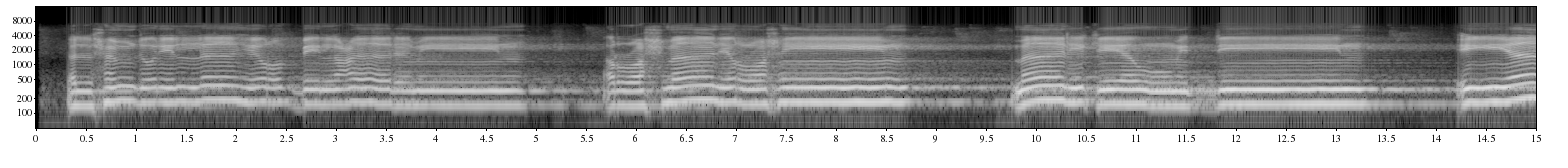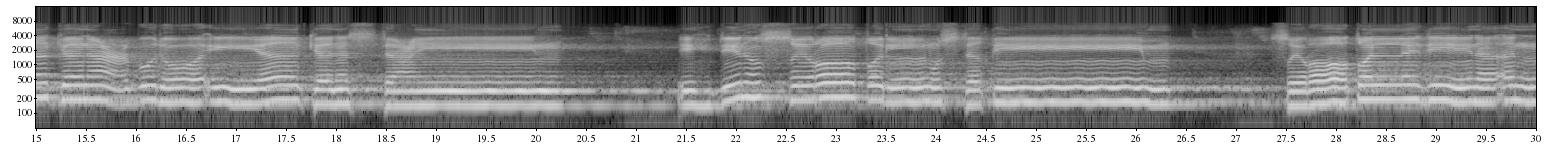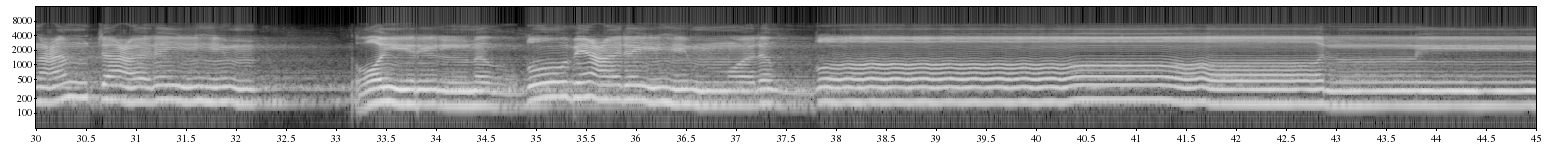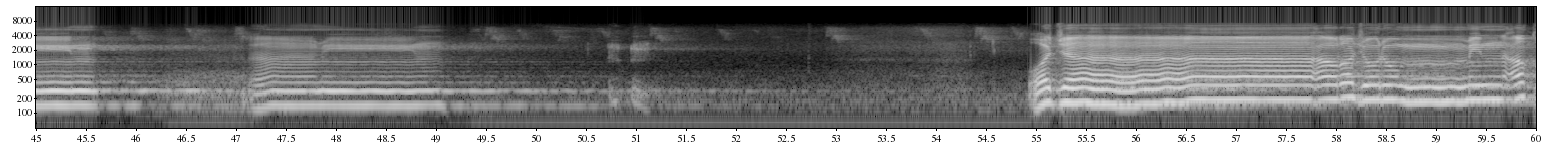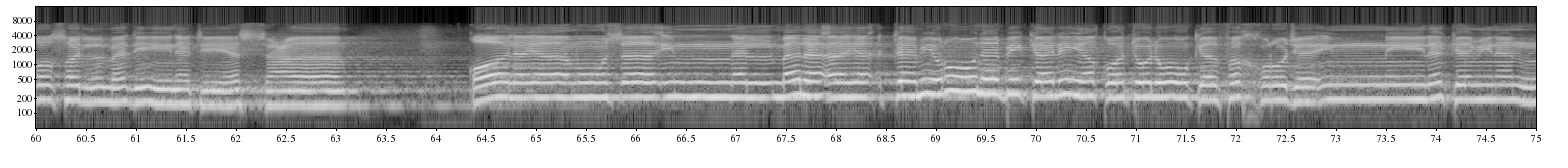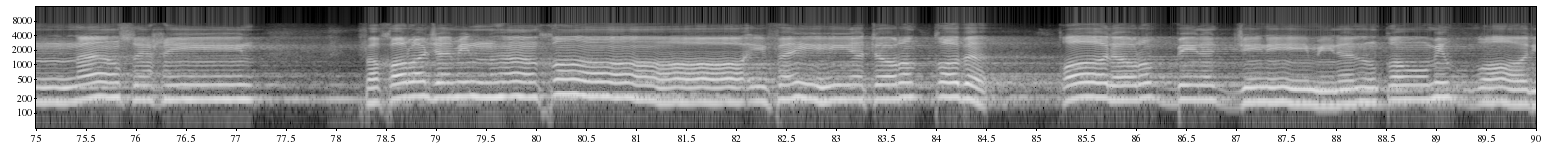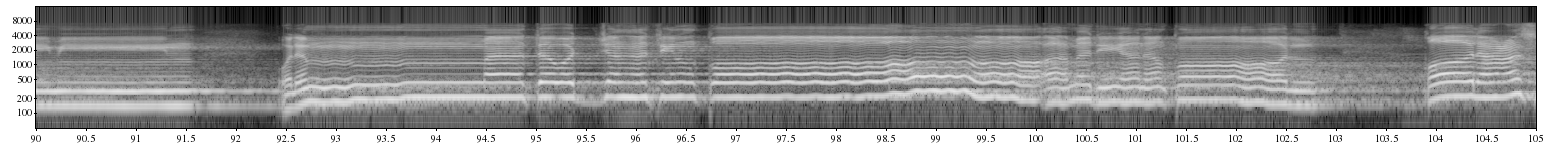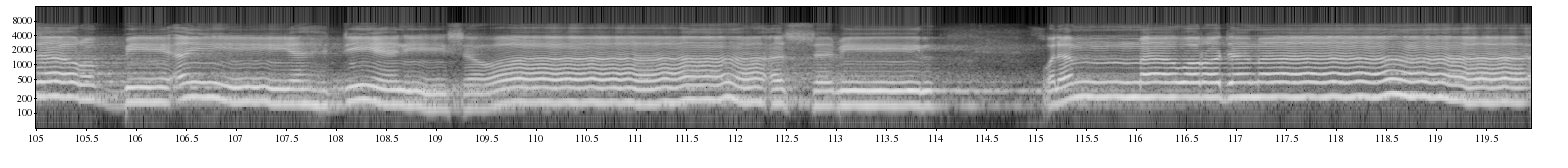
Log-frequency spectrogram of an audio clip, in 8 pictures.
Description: فجر الأثنين 9-6-1444هـ من سورة القصص 20-37 | Fajr prayer from Surat Al-Qasas 2-1-2023 > 1444 🕋 > الفروض - تلاوات الحرمين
